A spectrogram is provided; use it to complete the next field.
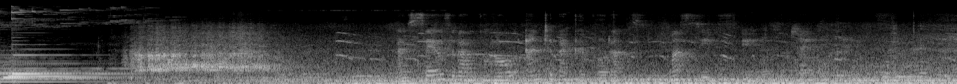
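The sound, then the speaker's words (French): Ambience at the entrance of a cafeteria reserved for truck drivers, only men at tables, some drinking coffee or beer, some reading: a steady, fairly loud hubbub of overlapping indistinct voices with scattered clinks and clatter, continuing unbroken after a brief tonal sound at the start. “Donc là, on se trouve euh, à l'entrée de, de la cafétéria réservée aux chauffeurs de camions.”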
